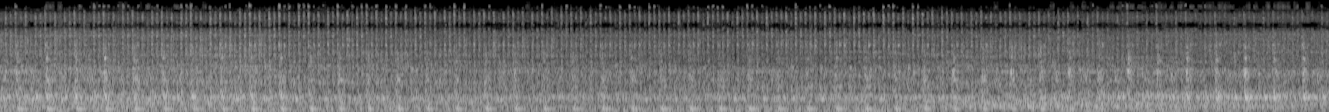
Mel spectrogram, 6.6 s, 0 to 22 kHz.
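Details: BMW 335d with M57 diesel, vacuum pump removed: a regular knock of 3–4 per second from the top of the engine at idle, with a new stumble on start. It improves as the engine warms; the owner suspects an injector, unconfirmed.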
